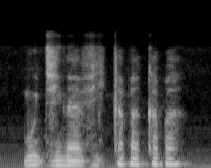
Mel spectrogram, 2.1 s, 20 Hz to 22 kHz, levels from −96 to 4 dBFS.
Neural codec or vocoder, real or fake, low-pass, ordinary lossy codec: none; real; 7.2 kHz; Opus, 24 kbps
